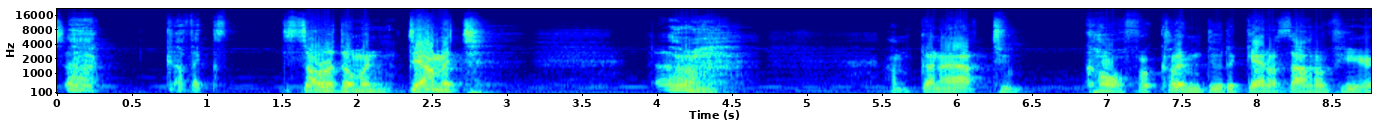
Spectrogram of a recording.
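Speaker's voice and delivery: hushed, confiding stage whisper aside. Voicing a character who half-whispers to a nearby player: half-whispering. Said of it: "whispering to you".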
